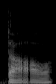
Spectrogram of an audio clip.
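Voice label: "dao", Mandarin Chinese, third tone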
